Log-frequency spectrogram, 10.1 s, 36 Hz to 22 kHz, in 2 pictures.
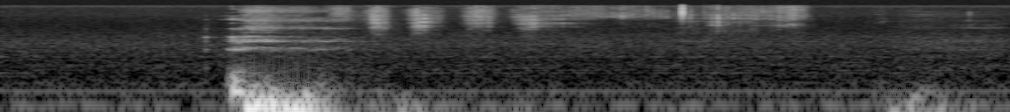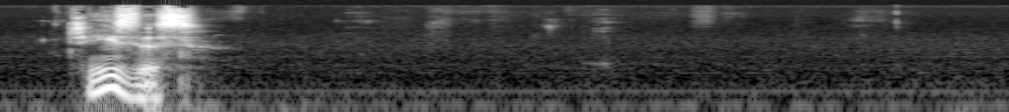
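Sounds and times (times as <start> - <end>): man sighing into microphone: 1.1 - 1.8
faint clicks and rustles: 1.8 - 5.4, 6.6 - 9.7.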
